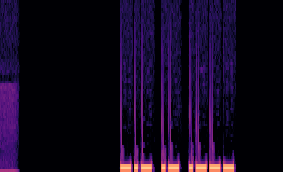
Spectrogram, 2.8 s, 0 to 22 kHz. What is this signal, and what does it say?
Morse code, heard as a keyed tone, about 36 wpm, 700 Hz. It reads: KAJ
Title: USA Call Sign Postfixes - 3 Letters 35wpm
